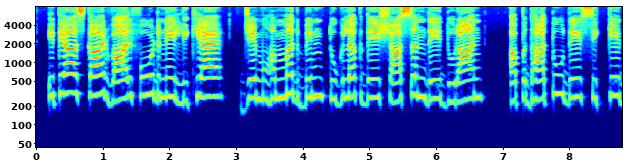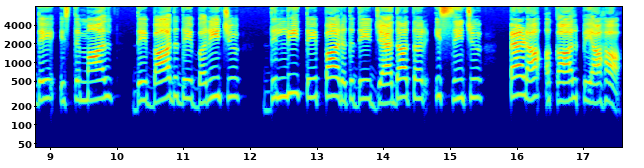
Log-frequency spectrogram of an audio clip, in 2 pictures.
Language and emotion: Dogri, neutral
